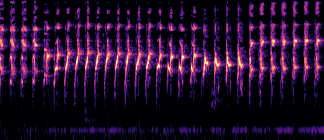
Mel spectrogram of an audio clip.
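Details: Young lovebird giving a long chatter: rapid buzzy chips repeated about three times a second, steady and unbroken, high-pitched with a faint low hum beneath.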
